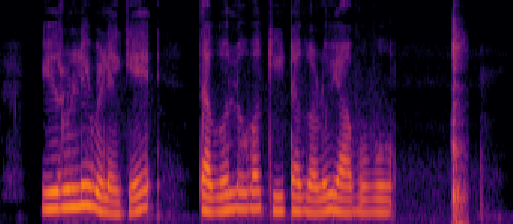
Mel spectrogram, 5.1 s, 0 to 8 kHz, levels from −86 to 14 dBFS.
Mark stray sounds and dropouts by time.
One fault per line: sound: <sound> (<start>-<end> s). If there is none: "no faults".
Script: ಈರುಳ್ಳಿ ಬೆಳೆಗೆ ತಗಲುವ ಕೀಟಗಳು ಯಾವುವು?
sound: thud (4.5-4.7 s)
